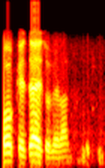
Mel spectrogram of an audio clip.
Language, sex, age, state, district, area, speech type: Sindhi, male, 30-45, Gujarat, Kutch, urban, conversation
